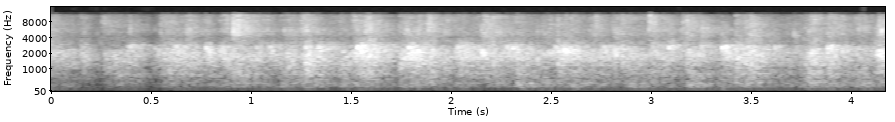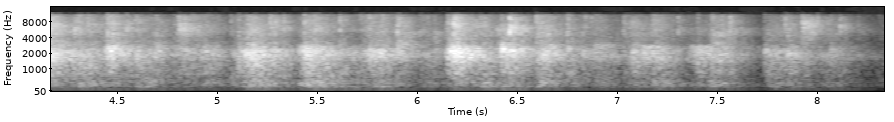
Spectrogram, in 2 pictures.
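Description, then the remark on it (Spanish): An audience bursts into sustained applause, a dense crackle of many hands clapping at a steady, loud level that fades slightly toward the end. “y aplausos a todos una vez más.”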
